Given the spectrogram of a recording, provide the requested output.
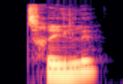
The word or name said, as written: trille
